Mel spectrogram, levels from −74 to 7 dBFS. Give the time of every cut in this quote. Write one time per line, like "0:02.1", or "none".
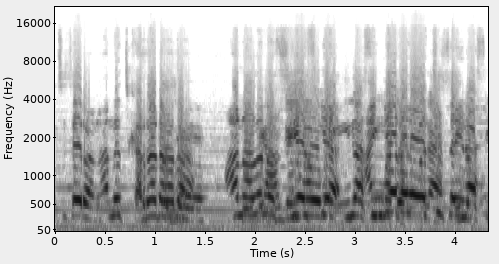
none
